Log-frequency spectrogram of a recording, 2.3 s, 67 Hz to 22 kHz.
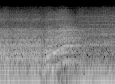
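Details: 2013 Jeep Wrangler Unlimited 3.6, 4WD, NAG1 (722.6) automatic, noise in drive or reverse: shifting into reverse, a whine sweeps up in pitch then holds steady over idle; stripped pump stator where it fits into the torque converter.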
